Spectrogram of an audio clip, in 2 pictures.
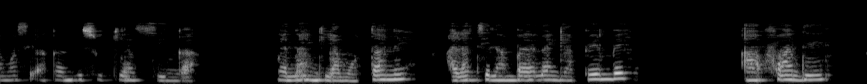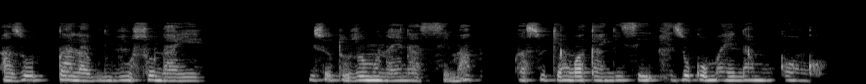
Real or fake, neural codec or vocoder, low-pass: fake; codec, 16 kHz, 16 kbps, FreqCodec, larger model; 7.2 kHz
